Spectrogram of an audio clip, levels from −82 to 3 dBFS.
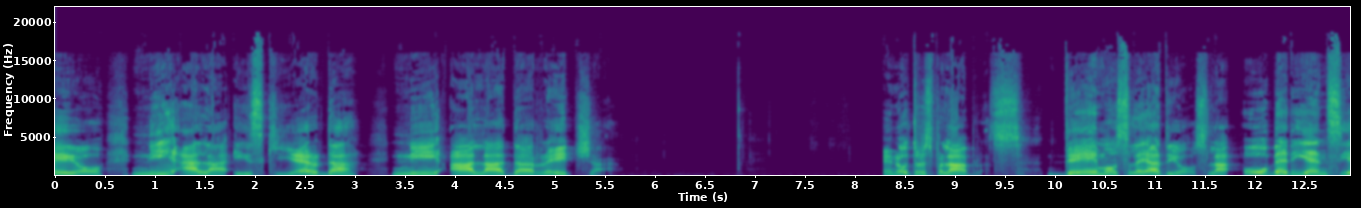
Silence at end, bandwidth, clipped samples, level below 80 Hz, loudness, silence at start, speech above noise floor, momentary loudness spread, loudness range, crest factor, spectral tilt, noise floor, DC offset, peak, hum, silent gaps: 0 s; 19 kHz; under 0.1%; -62 dBFS; -17 LUFS; 0 s; 52 dB; 11 LU; 9 LU; 20 dB; -1 dB/octave; -71 dBFS; under 0.1%; 0 dBFS; none; none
